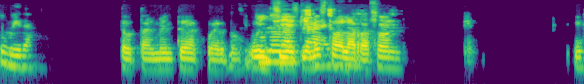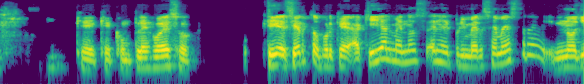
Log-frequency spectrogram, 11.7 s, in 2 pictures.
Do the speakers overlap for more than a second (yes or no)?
yes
